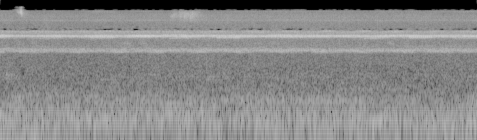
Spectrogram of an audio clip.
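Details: Crickets recorded in New England summertime form a steady, dense chorus: continuous high ringing trills layered in two bands, with no pauses, plus a faint short higher buzz near the start and low rumble beneath.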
